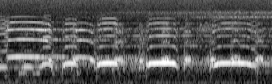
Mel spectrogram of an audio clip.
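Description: A large exotic bird calls out in a run of about five loud, nasal honking cries, each rising and falling, with no voices or other sounds around it.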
